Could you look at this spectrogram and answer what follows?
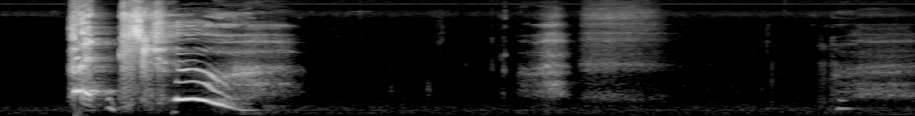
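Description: A quick gasping intake and a loud sneeze burst with a falling voiced tail, followed by two softer stifled sneezes.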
